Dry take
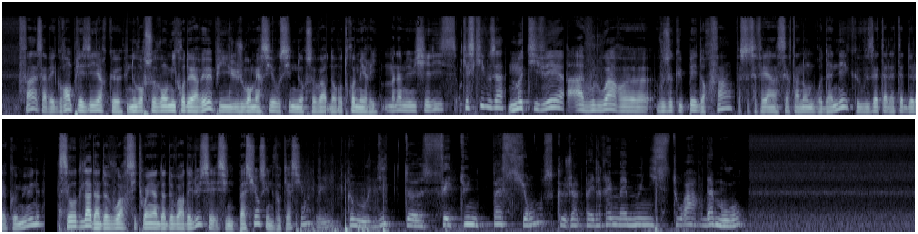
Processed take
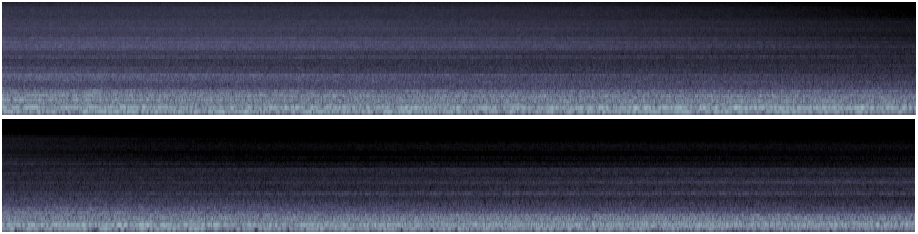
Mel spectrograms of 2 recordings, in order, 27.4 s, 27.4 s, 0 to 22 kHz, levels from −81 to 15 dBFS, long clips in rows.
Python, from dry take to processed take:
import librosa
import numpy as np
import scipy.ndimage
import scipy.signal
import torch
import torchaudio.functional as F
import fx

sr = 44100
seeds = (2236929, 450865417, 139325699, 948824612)

p1 = fx.self_delay(x, sr, depth_ms=0.24)
p2 = fx.doppler_pass(p1, sr, speed_mps=14, closest_m=4.4, pass_at_s=11.18)
p3 = fx.level_steps(p2, sr, step_db=21)
p4 = p2 + (p3 * 10.0 ** (2.5 / 20.0))
p5 = fx.paulstretch(p4, sr, seeds[0], factor=29.0, window_s=1.0, from_s=11.19)
y = p5 * 10.0 ** (2.0 / 20.0)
